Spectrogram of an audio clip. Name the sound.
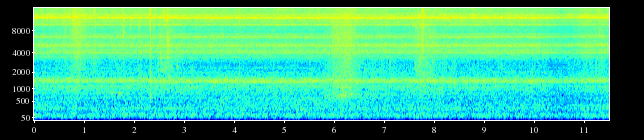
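spinach blanching in boiling water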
